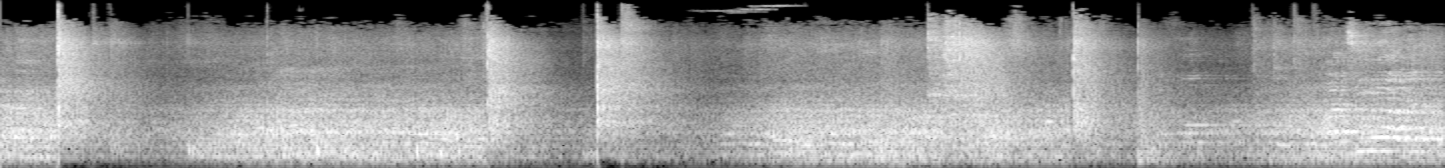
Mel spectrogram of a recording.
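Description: Baseball bat hitting pitched balls in an indoor batting cage: sharp cracks every few seconds, six in all, some in quick pairs, each with a short echo from the hall.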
